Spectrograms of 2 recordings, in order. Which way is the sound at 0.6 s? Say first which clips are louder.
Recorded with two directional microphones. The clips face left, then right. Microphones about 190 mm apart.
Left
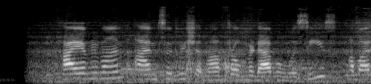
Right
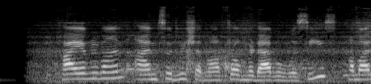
Right 2 dB; 35° right (ahead or behind).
